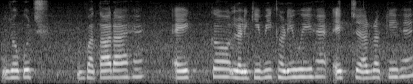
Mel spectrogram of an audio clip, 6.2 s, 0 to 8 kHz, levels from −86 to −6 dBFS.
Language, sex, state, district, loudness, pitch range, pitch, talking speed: Hindi, female, Uttar Pradesh, Budaun, -23 LUFS, 240-265 Hz, 250 Hz, 155 wpm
